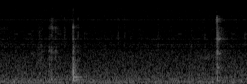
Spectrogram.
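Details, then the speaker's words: 3D pen extruding PETG at its 230°C maximum on a rainy day: two sharp isolated pops about 1.5 seconds apart over a quiet room. User suspects moisture. "hold on. It's popping. It's got some. There's definitely moisture in the air."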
